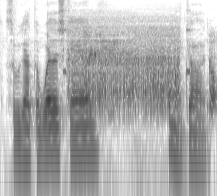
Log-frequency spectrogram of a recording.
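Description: A person talking informally and haltingly in a casual show-and-tell vlog, filmed on a handheld phone indoors at home. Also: mid-range voice, fairly even intonation. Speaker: collector presenting weather radios. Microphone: handheld phone camera. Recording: noisy handheld recording with clicks.

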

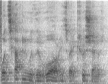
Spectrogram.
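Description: A man's voice: low voice, fast, over a noisy crowd. A man interviewed indoors, speaking earnestly about a crisis with slightly non-native phrasing. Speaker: activist interviewee. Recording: roomy echo, faint hiss.

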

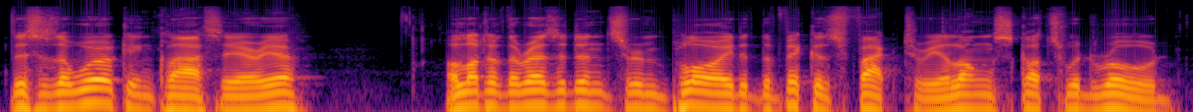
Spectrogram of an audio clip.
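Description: A man's voice: medium pitch, steady tone, fairly quick, a little mellow, smooth, dry recording, studio quality, close to an everyday voice. A man voicing an elderly male constable, an easygoing and kindly old-timer in an audiobook. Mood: reassuring, matter-of-fact.

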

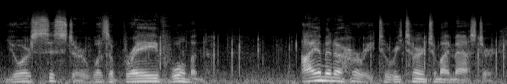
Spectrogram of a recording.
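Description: Grim honorable ninja guy done by a male actor, formal and measured, video game cutscene, mid pitch. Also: lively intonation, noisy background, close to an everyday voice. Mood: calm, formal.

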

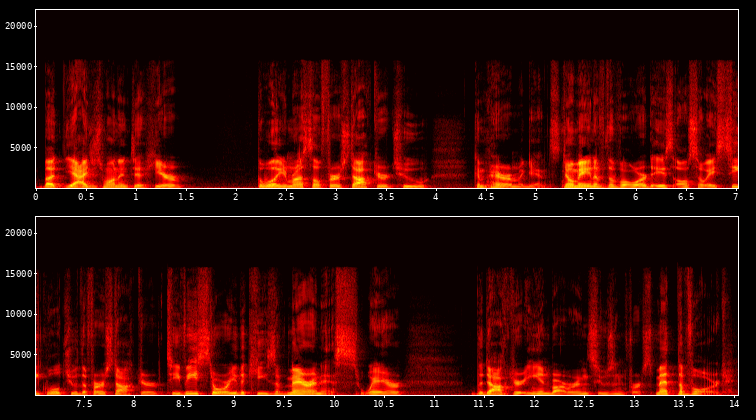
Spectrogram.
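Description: Bright-voiced young man vlogging. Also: medium pitch, normal speed. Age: young adult. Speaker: vlog host. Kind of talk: casual unboxing and review vlog talk. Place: small home room, indoors. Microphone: desk microphone close in front.

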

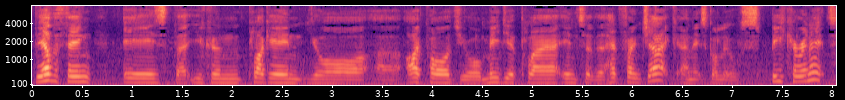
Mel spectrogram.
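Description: A man's voice: on the high side, expressive, brisk, darkish tone, a little hiss or hum. A middle-aged man co-hosting a sailing vlog, chatting enthusiastically about gear in a boat cockpit outdoors. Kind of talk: casual chat presenting gear. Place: cockpit of a sailboat at anchor, outdoors.

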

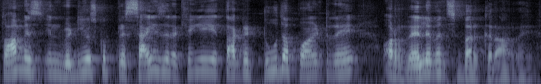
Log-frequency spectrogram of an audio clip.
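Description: A man in his thirties with a Pakistani accent, explaining emphatically like a lawyer giving a lecture, deliberate when he switches into English. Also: a little high, lively intonation, darkish tone. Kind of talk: explanatory talk mixing Urdu and English. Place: small book-lined law office.

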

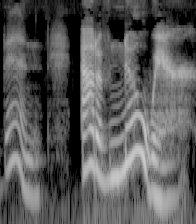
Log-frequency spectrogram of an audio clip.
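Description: A woman in her thirties, a teacher giving an expressive, deliberate read-aloud of a children's picture book. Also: on the high side, breathy edge, phone-quality sound.

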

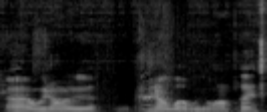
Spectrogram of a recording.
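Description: Low, creaky-voiced man gaming. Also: steady tone, quick pace, darkish tone, muffled recording. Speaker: let's play host, playing the game. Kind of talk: casual gameplay commentary with a friend.

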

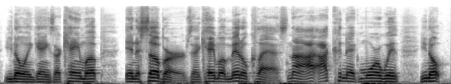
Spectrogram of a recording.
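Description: A man's voice: mid-range voice, no room sound. A man in his thirties hosting a casual conversational interview in colloquial street slang, close on a studio microphone. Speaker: podcast host. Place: small soundproofed podcast studio. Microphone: close studio podcast microphone.

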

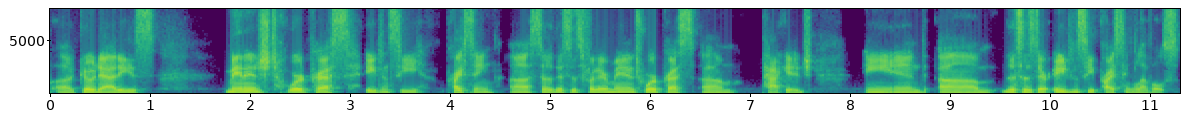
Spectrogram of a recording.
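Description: A man in his thirties giving a casual webinar talk from a home office over a video call, loose and full of ums. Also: lowish voice. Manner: casual, many ums and uhs, restarts. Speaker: web agency owner presenting. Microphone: webcam video call.

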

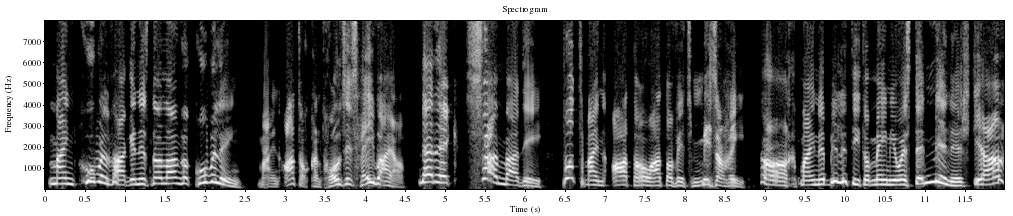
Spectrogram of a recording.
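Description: Deranged cartoon cyborg racer, thick German accent, shrill and bright, wildly swooping pitch, whiny, gleefully violent, game character. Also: male voice, moderate pace, gravelly, hardly any pauses, dry recording, exaggerated voice. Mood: whining, distressed. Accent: exaggerated German. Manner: theatrical, excitable, tacking questioning tags onto remarks.

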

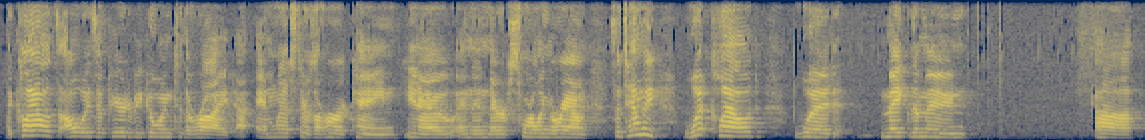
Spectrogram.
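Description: A woman's voice: mid-range voice, unhurried, bright, forceful tone, poor audio. A woman with a Southern US accent filming her computer screen and talking insistently to her viewers. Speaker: vlogger. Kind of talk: casual monologue. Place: indoors at a computer.

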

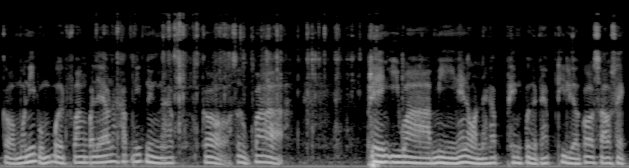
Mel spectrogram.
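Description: A man speaking casually and unscripted as he presents an item from his collection, often ending phrases with polite particles. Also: mid-range voice. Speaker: cassette collector presenting an unboxing. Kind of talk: casual unscripted product showcase. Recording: steady background noise.

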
